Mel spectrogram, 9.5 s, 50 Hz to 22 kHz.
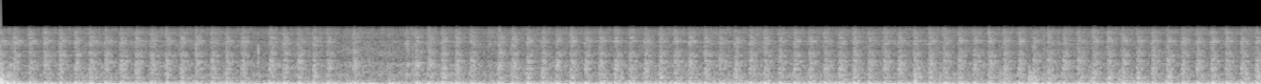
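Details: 1990 BMW E34 520i, M20B20, LPG/petrol conversion, engine cold: it barely starts on petrol and chugs and stumbles irregularly, struggling to hold speed. The owner suspects the fuel pump; the fuel gauge doesn't work.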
